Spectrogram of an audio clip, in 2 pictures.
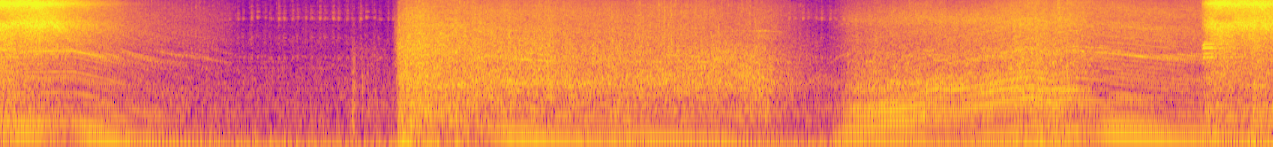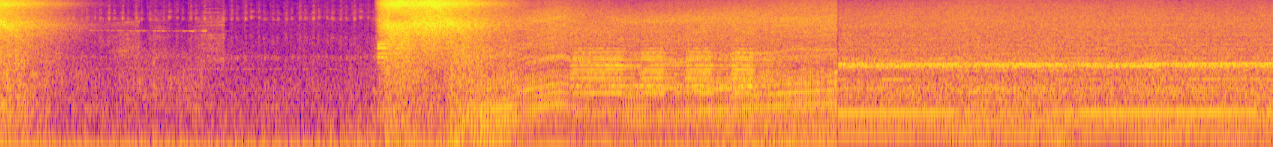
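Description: A motorcycle engine revs up and down at high speed.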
